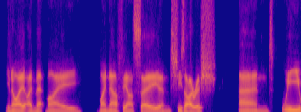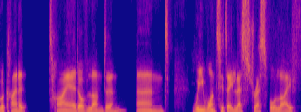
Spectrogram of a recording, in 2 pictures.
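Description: Very slowly, the speaker talks in a southern English accent. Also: man. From southern England (Portsmouth). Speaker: fitness studio owner and podcaster. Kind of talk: interview.

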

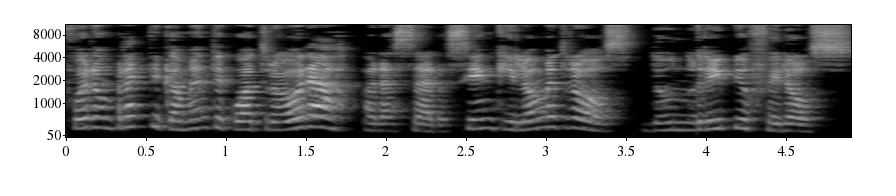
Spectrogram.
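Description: In a Rioplatense accent, a woman speaks at a high pitch with lively intonation and a bright, sharp tone. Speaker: Spanish teacher, podcast host. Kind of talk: interview; scripted narration for learners.

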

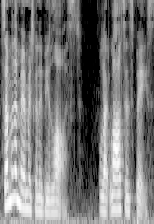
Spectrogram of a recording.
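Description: Lively intonation in a Vietnamese accent. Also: woman. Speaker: hypnotist. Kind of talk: interview conversation.

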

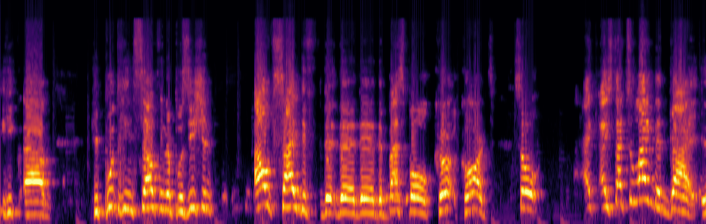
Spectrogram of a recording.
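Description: Over background music, a man with a Portuguese accent talks at a moderate pace with lively intonation. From Brazil. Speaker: podcast host. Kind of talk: casual interview chat. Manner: halting.

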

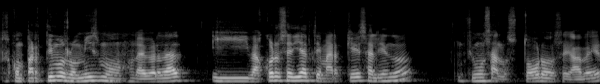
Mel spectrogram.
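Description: An ordinary speaking voice moves at a moderate pace. Its intonation stays fairly even. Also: man, fairly high pitch for a man. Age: 20s. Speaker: law student, youth charity co-president. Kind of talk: casual chat.

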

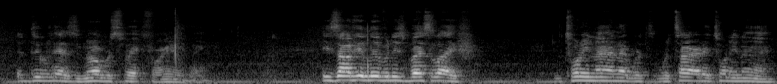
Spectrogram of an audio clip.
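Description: A man with an American accent speaks at a moderate pace and a fairly high pitch, with ordinary pitch variation. His loudness swings widely, and he takes long, frequent pauses. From New York. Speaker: podcast co-host. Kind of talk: casual chat.

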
